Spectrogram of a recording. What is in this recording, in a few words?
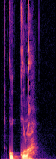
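"Kukkula" Finnish; Hill; OTAVA KONSERNI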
